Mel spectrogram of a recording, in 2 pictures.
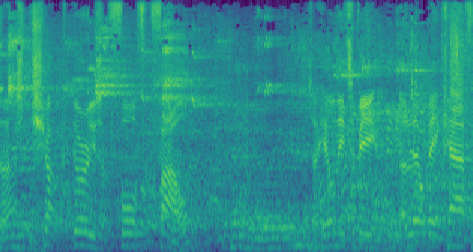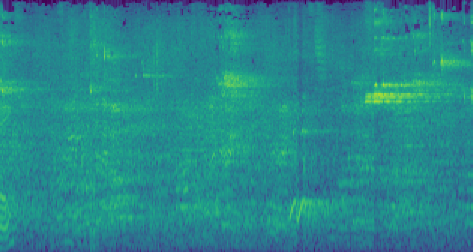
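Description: Young men shout and call out to each other in an echoing gym.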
